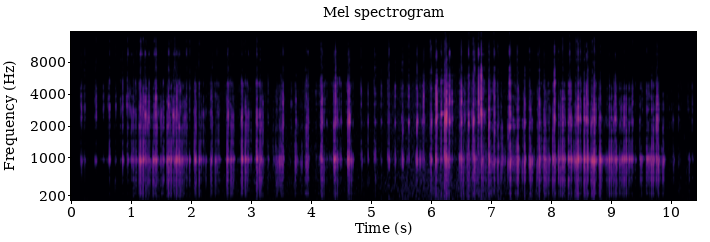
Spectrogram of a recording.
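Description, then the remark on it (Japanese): Ice cubes for a carbonated soft drink dropped into a mug, a long run of rapid, irregular hard clinks and clicks with bright, sharp edges, steady for about ten seconds with no voices. “これは今マグカップに入れてます。”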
